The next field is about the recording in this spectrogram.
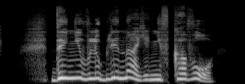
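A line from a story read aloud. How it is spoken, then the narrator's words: Shout. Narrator (Russian): крикнула Надя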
